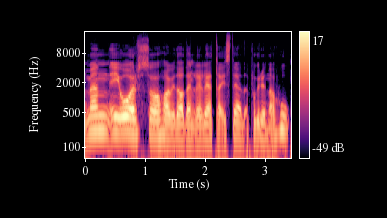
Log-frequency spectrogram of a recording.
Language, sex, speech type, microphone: Norwegian, female, spontaneous, Sennheiser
